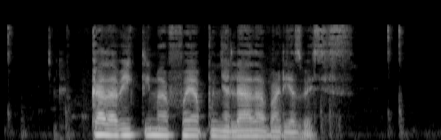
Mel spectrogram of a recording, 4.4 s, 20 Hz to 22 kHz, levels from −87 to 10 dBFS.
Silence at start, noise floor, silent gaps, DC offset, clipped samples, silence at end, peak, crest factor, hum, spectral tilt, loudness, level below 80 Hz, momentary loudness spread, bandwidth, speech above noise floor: 0.9 s; -56 dBFS; none; under 0.1%; under 0.1%; 0.95 s; -4 dBFS; 20 dB; none; -6 dB/octave; -23 LUFS; -52 dBFS; 14 LU; 11.5 kHz; 33 dB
